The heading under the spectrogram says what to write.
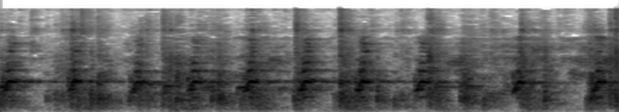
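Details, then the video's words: Repeated raspy croaking calls of a white-breasted waterhen used for luring, evenly spaced at about two per second, a faint flat tone running beneath them. "Ruak Ruak dan Suara Pikatnya"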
